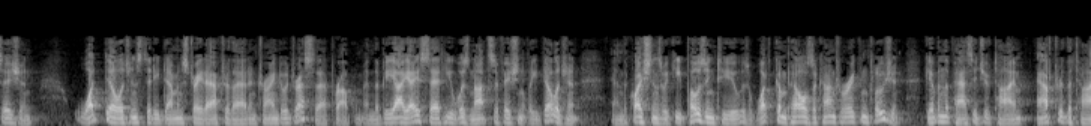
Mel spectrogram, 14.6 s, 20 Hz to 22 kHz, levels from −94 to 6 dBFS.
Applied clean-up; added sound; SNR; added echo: none; none; none; none.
